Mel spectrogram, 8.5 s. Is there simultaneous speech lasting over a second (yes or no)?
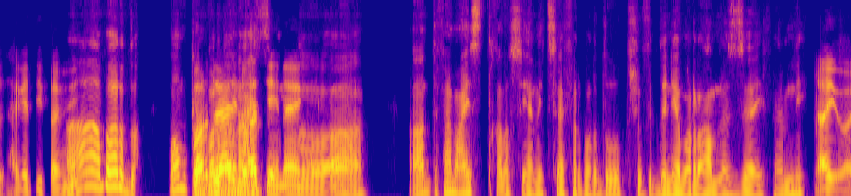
yes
